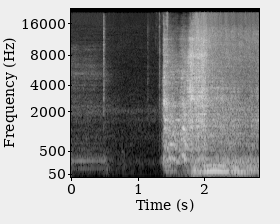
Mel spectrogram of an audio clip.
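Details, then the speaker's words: Porsche 928 V8 on its first start and drive since being towed home after a yanked wire; short crank, catches at once and settles into a steady, even burble, a clean, easy start. "nice easy start I just let it sort of get in the groove"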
